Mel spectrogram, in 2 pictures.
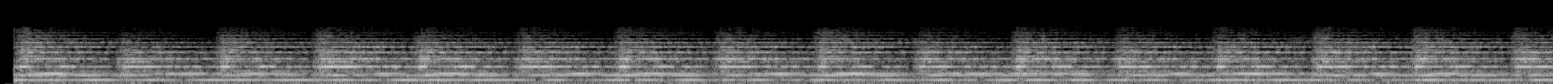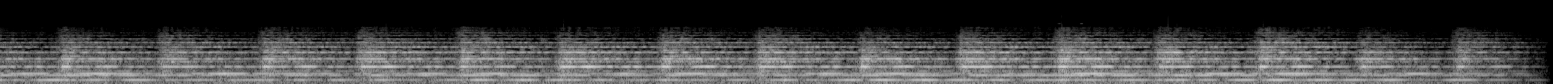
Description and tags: this is a Kölner dom bell :angelusglocken.videotaped and edited to make it audio(record it the video myself with a blackberry phone!)
glocken, kolner, bell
